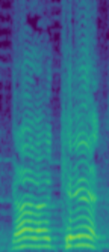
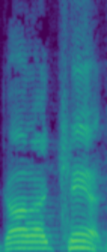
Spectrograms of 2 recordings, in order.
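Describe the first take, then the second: First: "God, I can't" pitched higher and louder; insistent protest. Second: Said in the usual way. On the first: Acted. Believer arguing harder with God, raised insistent protest. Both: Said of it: "And God's saying".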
